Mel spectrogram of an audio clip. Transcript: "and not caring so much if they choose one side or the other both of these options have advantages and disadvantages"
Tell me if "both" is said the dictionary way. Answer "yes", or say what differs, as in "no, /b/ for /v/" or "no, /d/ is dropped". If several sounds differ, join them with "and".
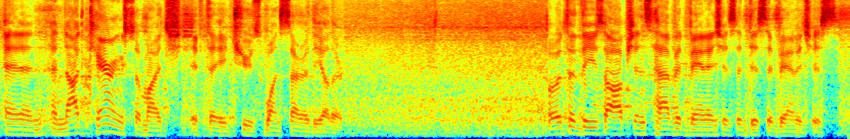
yes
